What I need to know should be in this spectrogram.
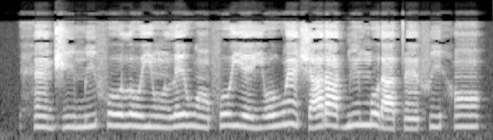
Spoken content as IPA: h ɛ̃˨ d͡ʒ i˨ m i˨˦ f o˧ l o˧ j ũ˨ l e˧ w ɔ̃˨ f o˧ j e˨ j o˨˦ w ɛ̃˦˨ ʃ a˨˦ ɾ a˧ ɡ͡b ĩ˦ m o˦˨ ɾ a˨ t ɛ̃˨ f i˧ h ɔ̃˦

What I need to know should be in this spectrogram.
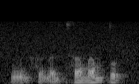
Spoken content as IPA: ŋ ɵ˨˩ n h ɵ˨˩ n ɐ˨˥ j t̪ʰ ɐ˧ m ɐ˥ m t̪ ʊ˥ k̚

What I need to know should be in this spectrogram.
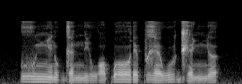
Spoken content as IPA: ɣ u˦ ɲ ĩ˦ ɾ u˧ ɡ ɛ˧ n i˨ w ɔ˧ ɓ oː˦ ɾ e˨˦ p ɣ ɛ˧ w u˦ d͡ʒ ɛ˨ ɲ ə˧

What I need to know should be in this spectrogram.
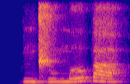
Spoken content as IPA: n d͡ʒ u m ɤ p a

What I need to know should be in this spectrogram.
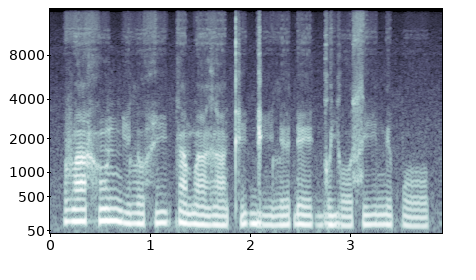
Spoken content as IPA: v ã˦ h ũ˦ ɲ i˨ l ʊ˨ h iː˦ k ã˦ b ã˨ ɣ ã˨ kʼ i˦ ɡ iː˨ l ɪ˦ ɗ eː˦ ɡ ʊ˦ j oː˨ s iː˦ n ɪ˦ p oː˨

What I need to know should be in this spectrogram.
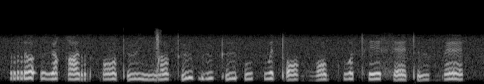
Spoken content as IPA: r ʌ˧˥˧ ʔ ɦ ɨ˩˧˩ q ʌ˩˧˩ r k ɔ˩˧˩ tʼ ʉ˩˧˩ i̯ ŋ͡ǀ ʌ˩˧˩ kʼ ʉ˧˥˧ ɓ ʉ˧˥˧ kʼ ɨ˧˥˧ ʔ u˧˥˧ kʷ ɛ˧˥˧ tʼ ɔ˩˧˩ ɡʱ ɔ˩˧˩ kʷʰ ʌ˧˥˧ tʰ e˧˥˧ s ɛ˩˧˩ tʼ ɨ˩˧˩ b ɛ˧˥˧

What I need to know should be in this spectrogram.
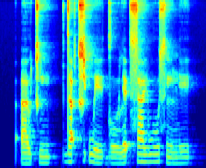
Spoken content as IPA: ʔ a˨ ʊ̯ t͡ɕ ĩ˦ | d ä˦ ʔ t͡ɕ ɪ˦ ʔ w e˨ ɪ̯ ɡ o˨ ʊ̯ l ɛ˦ ʔ s a˦ ɪ̯ w o˦ s ĩ˨ n e˦

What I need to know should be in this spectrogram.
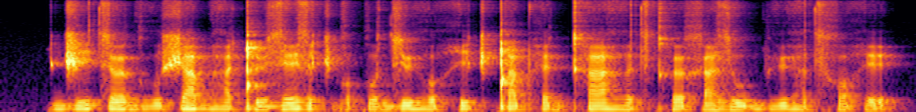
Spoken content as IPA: d͡ʒ i t͡s œ ɡʱ u ʃ a bʱ a ǃ y z e z ə t͡ʃ ɡ ɔ k o d͡z y ɦ o h i t͡ʃ ǃ a pʰ ɛ ɡ kʰ a ɦ ə t͡s kʰ œ x a z u bʱ y ɦ a t͡s x ɔ h e

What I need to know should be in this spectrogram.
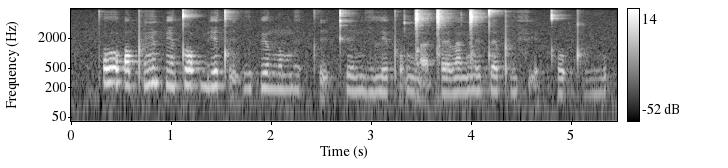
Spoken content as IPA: pʼ o ʔ ɒ pʼ ĩ pʲ æ̃ t̪ o ʔ bʲ e tʼ ḭ ʔ i̤ pʲ o n̪ ũ m e̤ ʔ pʰ ḭ ʔ kʰ i n̪ e̤ lʲ e pʼ o̰ ŋ͡ǀ æ̰ ǀ e l æ̃ ŋ͡ǀ i t̪ e pʼ i̤ fʲ ḛ ʔ kʰ u ʔ tʰ ṳ

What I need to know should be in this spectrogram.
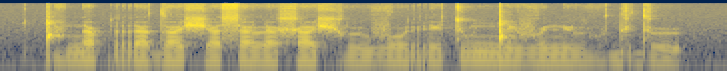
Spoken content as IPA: ǃ a̤ n a p r a d̪ a ʃ a s a l a x a ʃ o̤ l u v o r e t u ŋ͡ǃ e v ɵ n ɨ l o̤ d̪ ɨ d̪ ɵ

